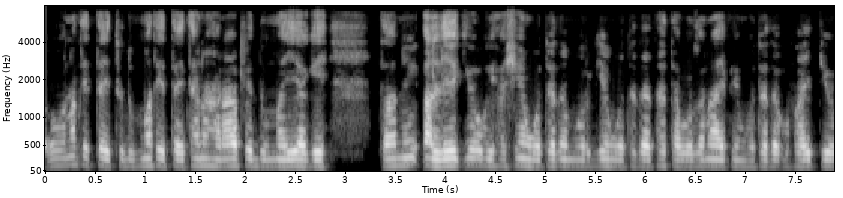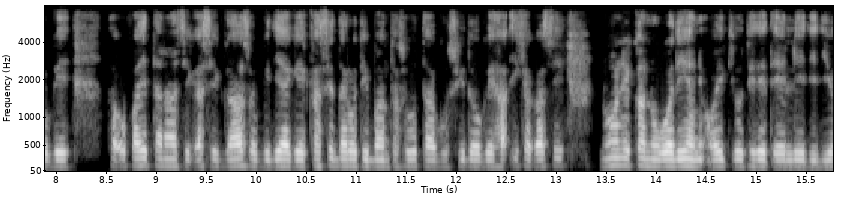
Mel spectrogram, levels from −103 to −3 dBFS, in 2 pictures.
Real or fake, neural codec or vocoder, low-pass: real; none; 7.2 kHz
